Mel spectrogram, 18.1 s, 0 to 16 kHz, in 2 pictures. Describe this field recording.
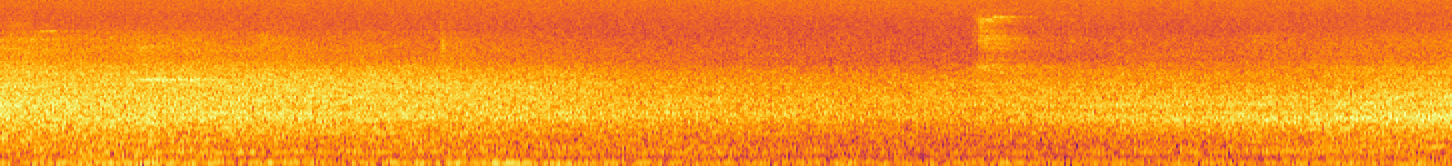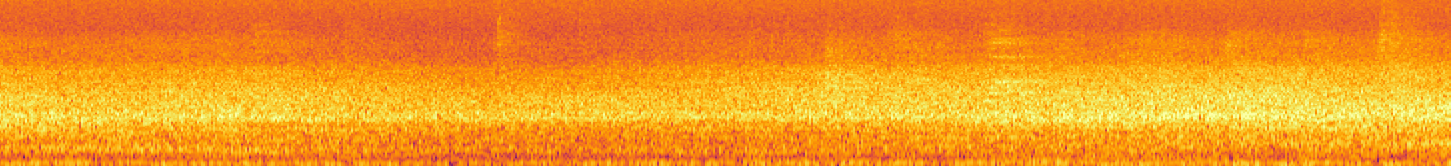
waiting room ambience at Studenci station, later a train engine starts. (SD702 AT BP4025)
